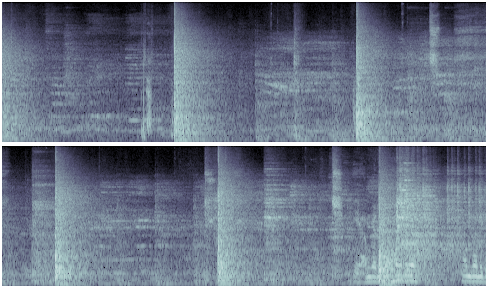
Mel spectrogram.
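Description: Cable machine weight stack clanking with each rep of straight-bar tricep pushdowns: four sharp clanks about two seconds apart, each ringing briefly. A voice comes in near the end.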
